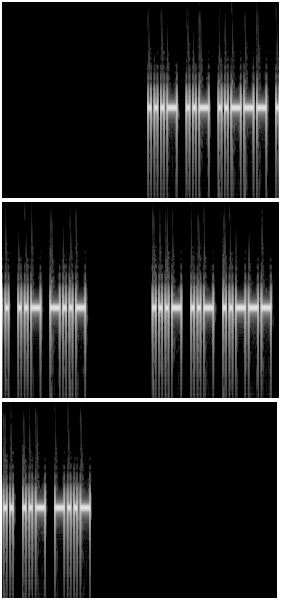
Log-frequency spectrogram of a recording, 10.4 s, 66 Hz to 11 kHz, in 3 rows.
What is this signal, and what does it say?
Morse code, heard as a keyed tone, about 30 wpm, 700 Hz. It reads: VU2IUX VU2IUX
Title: DXCC-100 Call Signs - 6 Characters - Repeated 2x - 30wpm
